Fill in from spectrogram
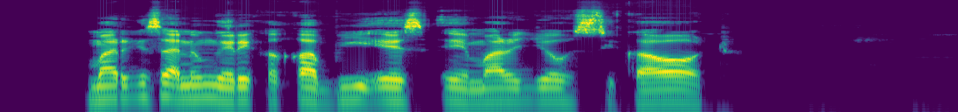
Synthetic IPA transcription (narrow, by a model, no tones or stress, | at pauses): maɾɡɪsanoŋeɾekakabiesemard͡ʒɔsikaɔt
